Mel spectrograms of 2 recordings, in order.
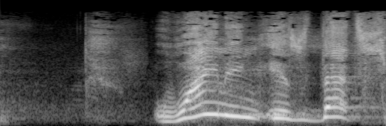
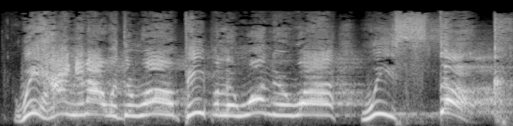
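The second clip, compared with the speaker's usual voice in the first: full-voiced sermon climax; preaching at full force; 9 semitones higher than usual.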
